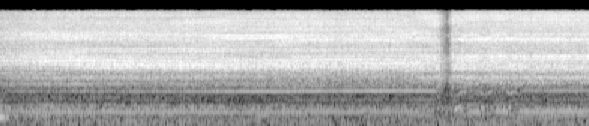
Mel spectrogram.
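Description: A cordless gyroscopic power tool used in automotive work whirs in a loud, steady high-pitched drone that briefly cuts out near the end before resuming; no one talks.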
